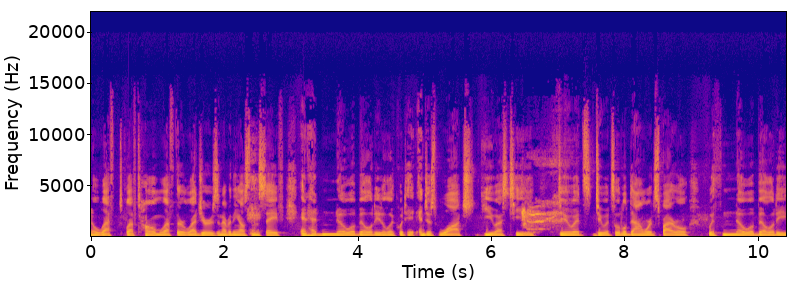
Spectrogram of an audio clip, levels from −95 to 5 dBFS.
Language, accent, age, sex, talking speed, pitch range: English, American, 30-49, male, 190 wpm, 100-120 Hz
